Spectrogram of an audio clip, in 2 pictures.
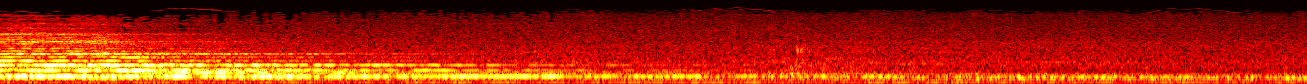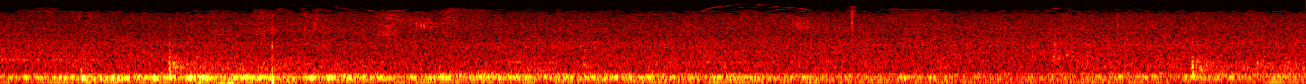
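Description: A held, pitched chant or music tone fades out over the first two or three seconds. It leaves the steady hum and hiss of a large hall with electric fans running, and a few faint clicks.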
